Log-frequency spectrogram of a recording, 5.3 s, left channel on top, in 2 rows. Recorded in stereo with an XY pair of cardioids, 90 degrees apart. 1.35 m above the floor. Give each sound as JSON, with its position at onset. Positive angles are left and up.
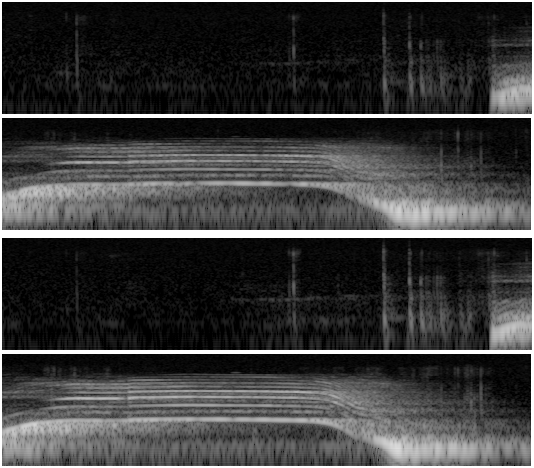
{"t": 2.4, "sound": "a scream", "azimuth_deg": -70, "distance_m": 1.5}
